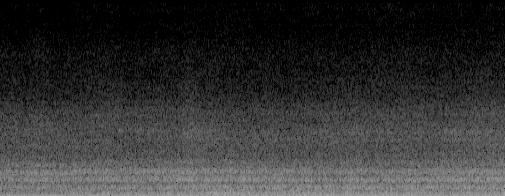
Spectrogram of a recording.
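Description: Ocean surf at a beach in Agoo, La Union, in light rain: a dense, continuous roar of waves and wind, loud and unbroken.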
